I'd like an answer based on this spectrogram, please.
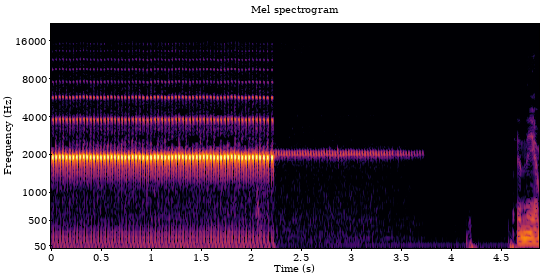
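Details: An American toad (Bufo americanus) recorded at Monett, Missouri gives its long, steady, high musical trill, a fast even buzz used as a mating call to attract females.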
